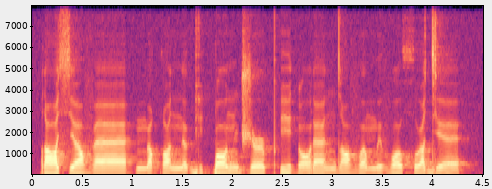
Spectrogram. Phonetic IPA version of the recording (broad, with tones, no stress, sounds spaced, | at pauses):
ɾ ɑ˦ sʲ ɑ˧ v æ˧ | m ɪ˨ qʷ ʌ˨ n ə˨ ɡ i˧ k͡p ɔ˦ n d͡ʒ ə˞˦ pʰ i˦ ɗ ɔ˨ ɾ æ˨ n d ɑ˧ v ʌ˦ m ɪ˦ v ɔ˦ χʷ ɑ˦ dʲ ɛ˦˨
